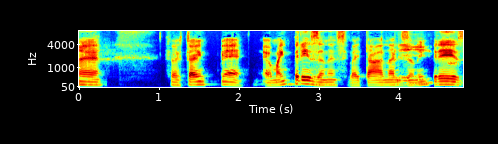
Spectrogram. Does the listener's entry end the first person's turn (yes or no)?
no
